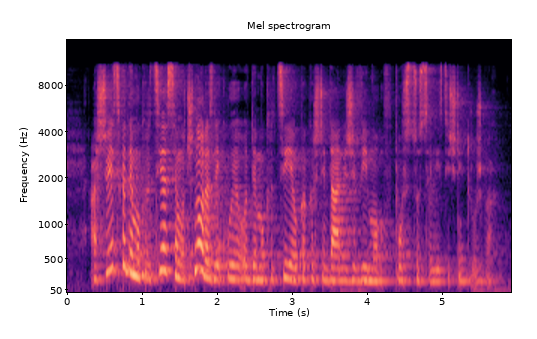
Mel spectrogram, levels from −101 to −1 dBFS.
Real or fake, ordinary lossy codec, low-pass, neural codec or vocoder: real; MP3, 96 kbps; 10.8 kHz; none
